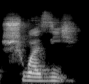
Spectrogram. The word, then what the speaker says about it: choisit: Again, that T is silent. Il choisit. You don't hear the T, right?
